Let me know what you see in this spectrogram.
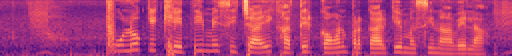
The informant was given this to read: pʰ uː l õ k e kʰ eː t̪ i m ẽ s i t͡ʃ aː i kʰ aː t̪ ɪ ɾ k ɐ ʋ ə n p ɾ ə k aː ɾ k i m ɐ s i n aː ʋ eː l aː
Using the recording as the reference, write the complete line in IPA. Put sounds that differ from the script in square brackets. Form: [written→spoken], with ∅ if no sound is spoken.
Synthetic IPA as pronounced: pʰ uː l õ k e kʰ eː t̪ i m ẽ s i t͡ʃ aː i kʰ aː t̪ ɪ ɾ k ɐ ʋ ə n p ɾ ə k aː ɾ k [i→e] m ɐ s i n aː ʋ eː l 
